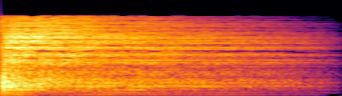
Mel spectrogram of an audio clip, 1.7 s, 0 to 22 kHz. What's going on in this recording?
02 Crash Med Cymbals & Snares
click, drumset, 7A, drumsticks, sticks, crash, Oak, cymbals, Stagg, ride, drum, Maple, Weckl, cymbal, turkish, hi-hat, 5A, Rosewood, snare, Brahner, 2A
